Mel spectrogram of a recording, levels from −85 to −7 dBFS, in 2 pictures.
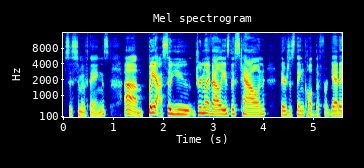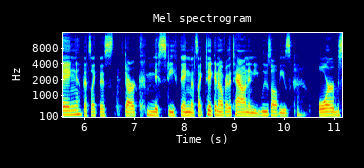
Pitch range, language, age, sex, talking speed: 145-200 Hz, English, 30-49, female, 200 wpm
